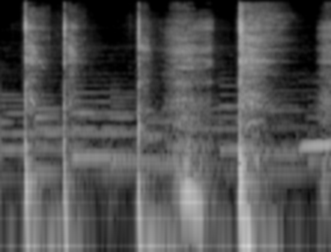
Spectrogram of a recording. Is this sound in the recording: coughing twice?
yes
